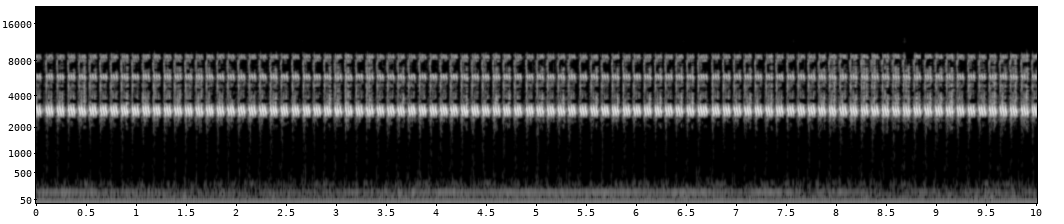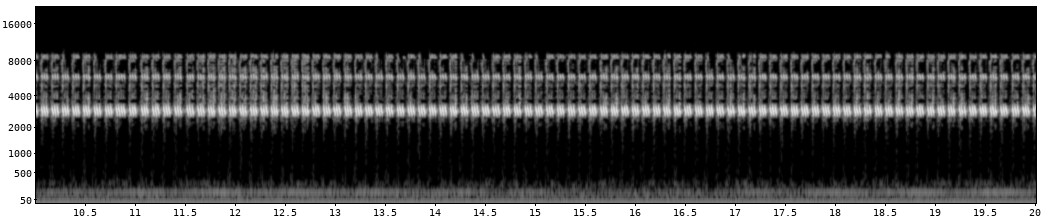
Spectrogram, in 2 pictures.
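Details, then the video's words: Long-tailed tree cricket giving a long, uninterrupted high trill, pure and bell-like, pulsing rapidly at an even rate throughout, with ringing upper tones and a gentle low-frequency hum in the background. "긴꼬리, 1번 듣기, 곤충소리"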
